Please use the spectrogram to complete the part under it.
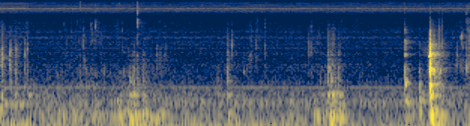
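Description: A wooden spatula stirs a thick liquid and knocks against a pot.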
